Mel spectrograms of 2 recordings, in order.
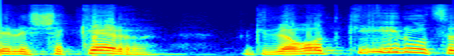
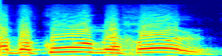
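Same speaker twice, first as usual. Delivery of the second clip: louder, higher, brusque order to father; disrespectful demand; 6 semitones higher, 5 dB louder than usual. Retold or imitated. Esau rousing his father to eat, disrespectfully. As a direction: imitate a rude son ordering his father up. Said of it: "הוא לא דיבר כבר בצורה מכובדת".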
